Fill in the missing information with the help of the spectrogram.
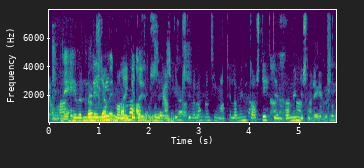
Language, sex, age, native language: Icelandic, other, 18-19, Icelandic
